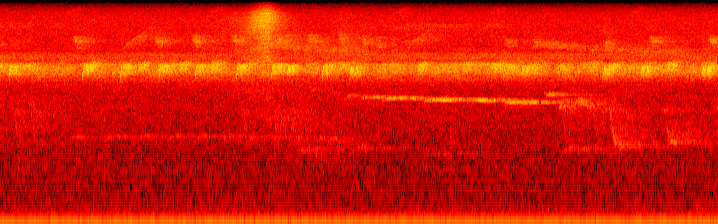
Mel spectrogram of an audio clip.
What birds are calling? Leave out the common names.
Cantorchilus leucotis, Cacicus solitarius, Ramphastos tucanus, Thamnophilus schistaceus, Cyanoloxia rothschildii, Lipaugus vociferans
